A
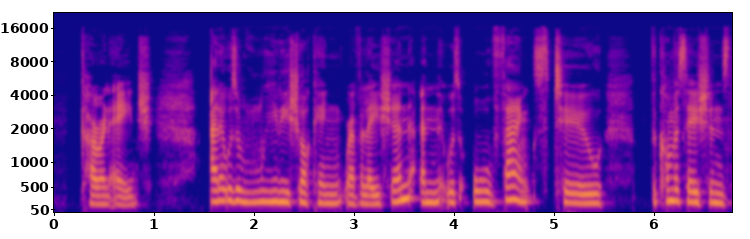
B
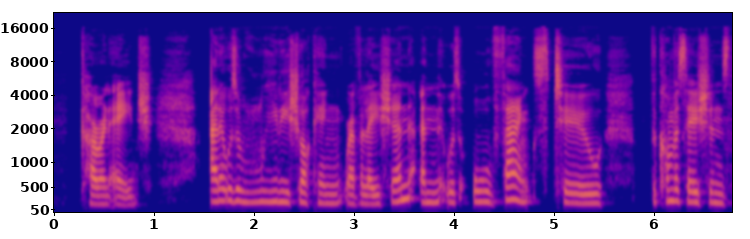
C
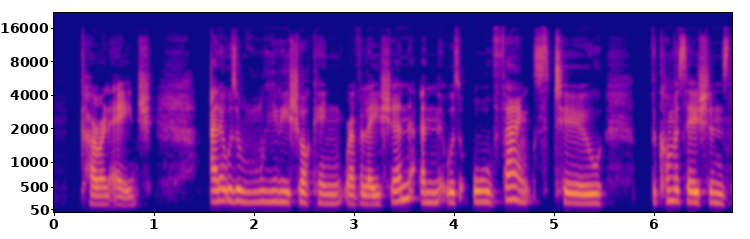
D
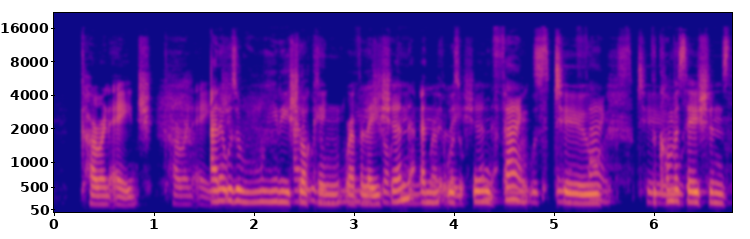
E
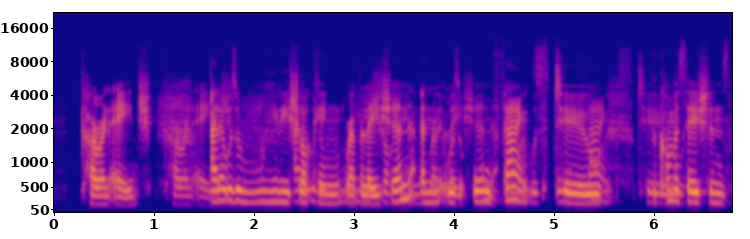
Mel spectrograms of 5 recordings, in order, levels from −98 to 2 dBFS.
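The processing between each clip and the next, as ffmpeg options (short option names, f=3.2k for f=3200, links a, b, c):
-af "highpass=f=1.2k:p=1"
-af "equalizer=f=410:t=o:w=0.93:g=15"
-af "aecho=1:1:830:0.266,volume=-6dB"
-af "highpass=250,lowpass=2.8k,volume=6dB"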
